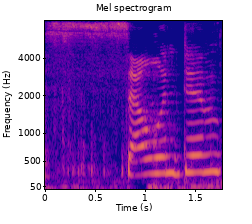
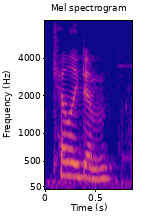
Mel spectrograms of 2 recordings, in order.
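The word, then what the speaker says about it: Celondim: I'm just like huh I've been that person pronouncing kelladine as a cell and dim forever so Kelly Kelly Dean Kelly dim Kelly Doom Kelly dim Kelly dim it's just Kell it's Kell not cell I'm learning this now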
